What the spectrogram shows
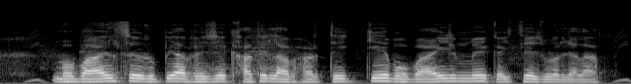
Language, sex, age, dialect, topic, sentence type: Bhojpuri, male, 25-30, Western, banking, question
